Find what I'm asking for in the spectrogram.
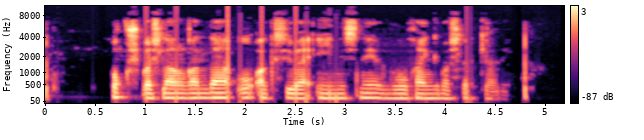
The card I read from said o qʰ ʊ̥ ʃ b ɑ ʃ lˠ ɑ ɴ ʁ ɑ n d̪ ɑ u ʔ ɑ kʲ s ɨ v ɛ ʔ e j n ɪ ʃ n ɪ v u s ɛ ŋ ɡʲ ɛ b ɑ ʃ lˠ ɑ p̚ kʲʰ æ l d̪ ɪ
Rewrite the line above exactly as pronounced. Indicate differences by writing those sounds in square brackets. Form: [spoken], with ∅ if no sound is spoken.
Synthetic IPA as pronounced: o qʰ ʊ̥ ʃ b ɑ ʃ lˠ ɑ ɴ ʁ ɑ n d̪ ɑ u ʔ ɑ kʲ s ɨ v ɛ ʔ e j n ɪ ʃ n ɪ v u [χ] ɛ ŋ ɡʲ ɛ b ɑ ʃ lˠ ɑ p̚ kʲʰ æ l d̪ ɪ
